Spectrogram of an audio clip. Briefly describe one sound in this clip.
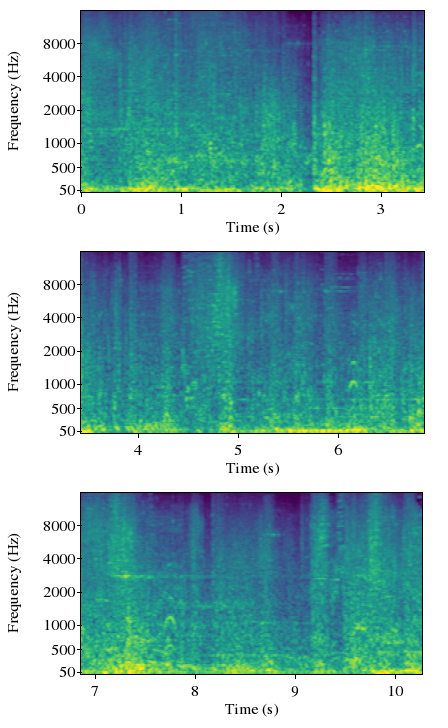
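Video game combat effects clash, zap and thud.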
